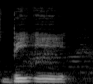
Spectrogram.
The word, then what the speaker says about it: Belle Isle: It's BELLEISLE.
